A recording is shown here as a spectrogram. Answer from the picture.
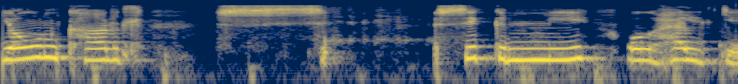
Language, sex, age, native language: Icelandic, male, 7, Icelandic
